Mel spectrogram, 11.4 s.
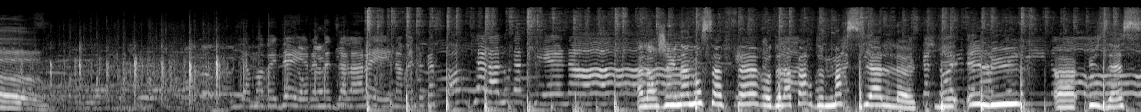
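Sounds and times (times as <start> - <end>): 
audience applause: 0.0 - 3.1
speech: 2.7 - 4.3, 6.4 - 11.4.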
